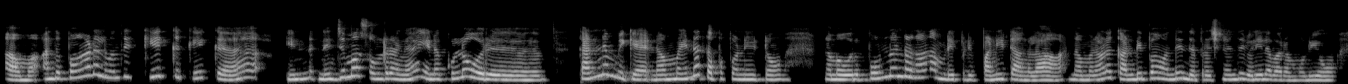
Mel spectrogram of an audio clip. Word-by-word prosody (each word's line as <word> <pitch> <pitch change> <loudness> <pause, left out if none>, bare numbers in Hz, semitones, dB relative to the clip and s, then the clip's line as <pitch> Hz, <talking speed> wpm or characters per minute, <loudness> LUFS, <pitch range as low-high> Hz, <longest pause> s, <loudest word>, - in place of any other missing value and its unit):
ஆமா. 200 0 +2
அந்த 265 +2 +3
பாடல் 395 +3 0
வந்து 310 +4 -4 0.2
கேட்க 375 0 -2 0.2
கேட்க 295 -1 -6 0.7
என்ன 250 +5 +1
நிஜமா 320 +11 +2
சொல்றேங்க, 250 -3 +2 0.2
எனக்குள்ள 255 +6 -1 0.2
ஒரு 240 -3 +5 0.9
தன்னம்பிக்கை. 290 - +1 0.2
"நம்ம 235 +3 +3
என்ன 430 - 0
தப்பு 270 -1 -1
பண்ணிட்டோம்? 225 -1 0 0.4
நம்ம 225 0 +4
ஒரு 225 - +1
பொண்ணுன்ன்றனால, 335 +2 0
நம்மள 240 -6 +1
இப்படி 215 -1 -6
பண்ணீட்டாங்களா? 210 -3 +1 0.3
நம்மளால 215 +7 -1
கண்டிப்பா 245 +4 +1
வந்து 245 +4 +1
இந்த 220 - +1
பிரச்னைல 210 +2 -3
இருந்து 230 0 +1
வெளில 225 +1 +1
வரமுடியும்". 195 0 -2
240 Hz, 135 wpm, -22 LUFS, 220-290 Hz, 0.9 s, ஒரு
